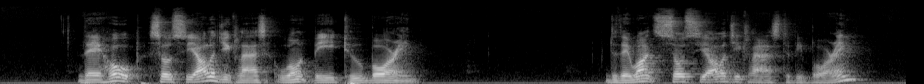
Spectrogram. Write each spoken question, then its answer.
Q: Do they want sociology class to be boring?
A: No, of course not. They hope sociology class won't be too boring.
